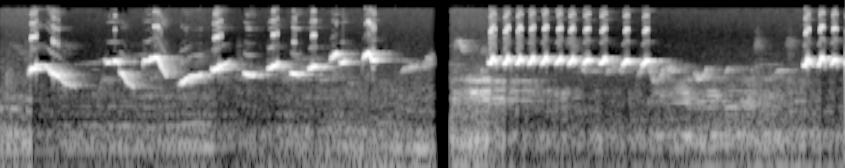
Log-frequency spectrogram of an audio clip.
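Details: White-rumped shama song used as a lure to prompt other birds into singing. Varied loud whistled and slurred notes lead into a fast run of repeated sharp chips, which resume after a short pause.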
